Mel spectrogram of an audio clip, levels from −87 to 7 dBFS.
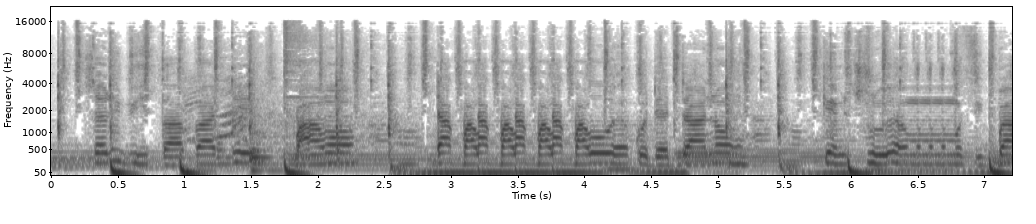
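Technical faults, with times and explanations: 3.16–4.00 s and 6.46–6.74 s, repeated frames: the audio stutters as a 0.28 s block and later a 0.09 s block each play four times in a row. Runs of compressed frames were duplicated before decoding, lengthening the audio by 0.84 s and 0.28 s.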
